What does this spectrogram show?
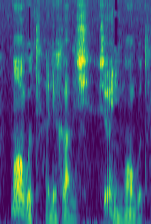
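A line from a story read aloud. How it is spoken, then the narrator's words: Sad reply. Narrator (Russian): печально ответил Нестеренко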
